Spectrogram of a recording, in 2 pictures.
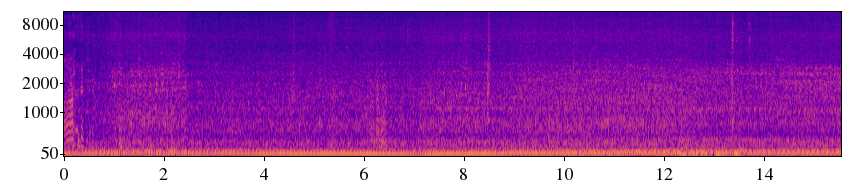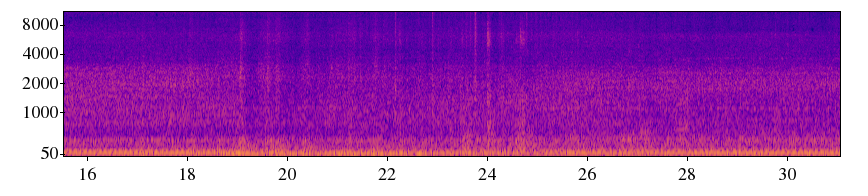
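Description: Heavy diesel lorry engines running steadily at a low, even drone while the fruit bins are raised to tip their loads.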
